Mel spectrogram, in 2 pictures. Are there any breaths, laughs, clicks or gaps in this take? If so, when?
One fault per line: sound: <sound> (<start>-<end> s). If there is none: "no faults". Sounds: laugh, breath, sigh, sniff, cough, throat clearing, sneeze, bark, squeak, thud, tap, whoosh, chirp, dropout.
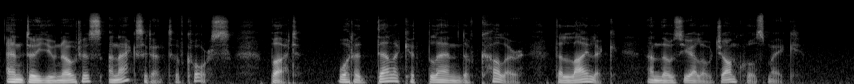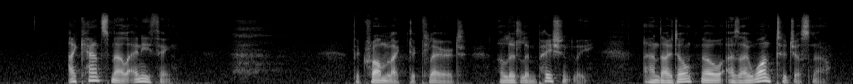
sound: sigh (10.8-11.7 s)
